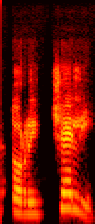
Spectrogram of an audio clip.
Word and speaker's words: Torricelli: el principio de torricelli aunque se escribe torricelle y se pronuncia torricelli como si ésta fuera un h porque no lo sé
